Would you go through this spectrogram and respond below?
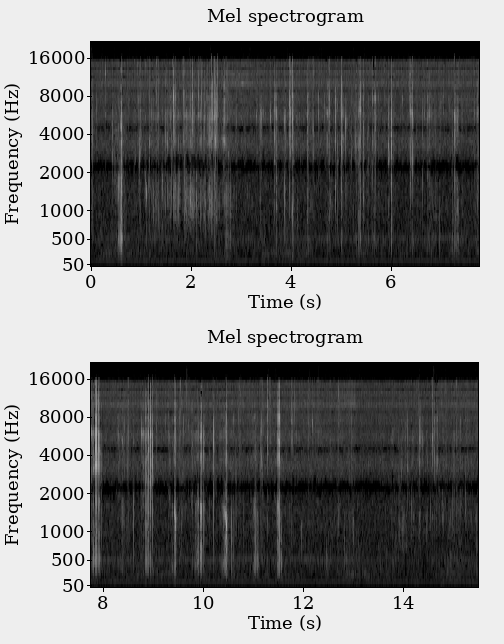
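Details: Cat losing weight, eating less than needed, normal blood tests, dental cleaning didn't help: irregular crunching and sharp clicking noises while chewing food; abnormal chewing noise, cause unknown.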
